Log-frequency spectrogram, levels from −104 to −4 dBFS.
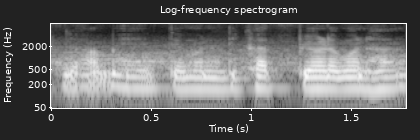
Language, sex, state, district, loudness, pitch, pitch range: Chhattisgarhi, male, Chhattisgarh, Sukma, -17 LUFS, 155 Hz, 150-155 Hz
